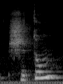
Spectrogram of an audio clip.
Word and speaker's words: jetons: Por esto ese jet suena como más largo y jetons hago como aquí. Nous jetons, vous jetez, porque hay solo una T, ¿vale? Es como más corto. Jetons, como casi no pronuncio esa E.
